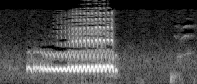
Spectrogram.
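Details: Tawny owl male at and in its nest box with the female audible: one sustained, rapidly vibrating call lasting nearly two seconds, followed by quiet and a brief low knock.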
